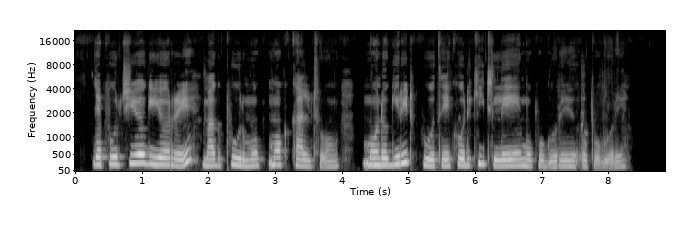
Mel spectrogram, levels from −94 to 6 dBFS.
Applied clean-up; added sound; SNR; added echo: neural mask model Resemble Enhance denoiser.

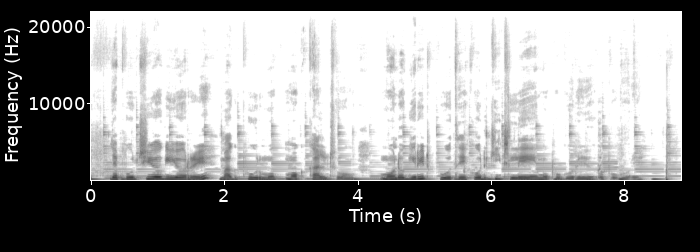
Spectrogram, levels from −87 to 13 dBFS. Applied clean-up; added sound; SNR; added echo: classical method log-MMSE.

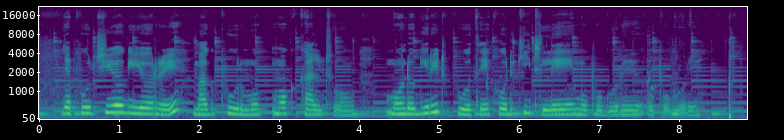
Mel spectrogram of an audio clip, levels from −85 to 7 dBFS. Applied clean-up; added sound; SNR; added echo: none; Acoustic guitar; 13 dB; none.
